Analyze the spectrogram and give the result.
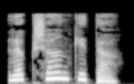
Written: ರಕ್ಷಾಂಕಿತ

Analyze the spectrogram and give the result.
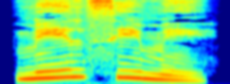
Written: ಮೇಲ್ಸೀಮೆ

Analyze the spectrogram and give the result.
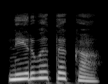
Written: ನೀರವತ್ತಿಗೆ

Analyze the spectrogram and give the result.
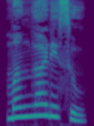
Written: ಮುಂಗೆಡಿಸು

